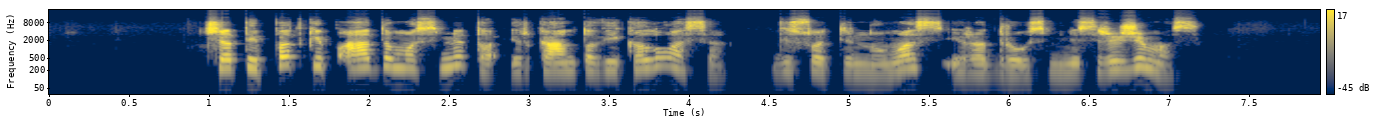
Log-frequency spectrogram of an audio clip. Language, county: Lithuanian, Klaipėda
